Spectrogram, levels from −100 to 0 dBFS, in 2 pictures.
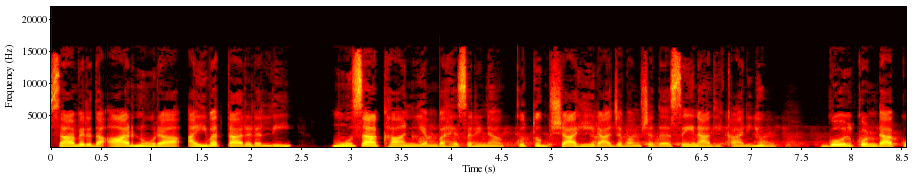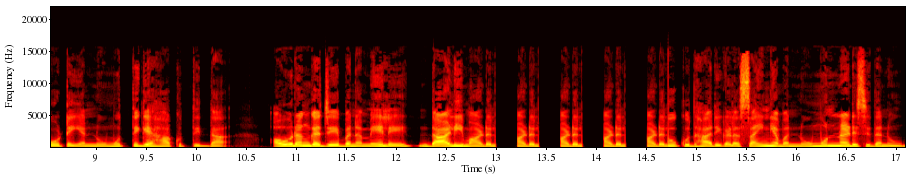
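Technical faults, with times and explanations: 3.6–8.61 s: feedback echo between two devices. Each phrase returns after roughly 300 ms, thinner and more ringing with every pass, and the loudest repeat sits about 17 dB below the speech. Two devices in the room share the call, so one device's loudspeaker feeds the other's microphone, and neither echo canceller removes sound it didn't play itself. On a spectrogram, fading copies trail each syllable at even spacing, losing low end each time.
12.99–14.72 s: stutter with silent gaps. A 206 ms fragment plays four times, each followed by 227 ms of digital silence, so the burst returns every 433 ms at a rigid, mechanical pace. The likely cause is a stalled stream or player replaying its last fragment at each retry and then running dry, so the speech due in that span is lost. The waveform shows identical blocks separated by flat silent stretches, and the spectrogram shows empty columns between them.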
